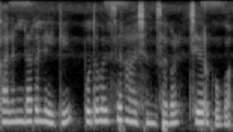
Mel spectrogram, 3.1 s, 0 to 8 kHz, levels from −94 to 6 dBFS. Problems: background sounds at intervals, low volume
